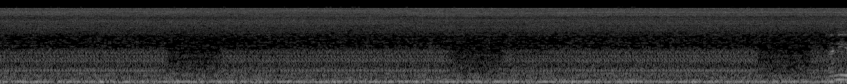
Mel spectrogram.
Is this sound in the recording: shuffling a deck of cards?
no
